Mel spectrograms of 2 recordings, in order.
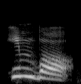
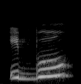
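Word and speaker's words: hibou: Himbo. Not himbo. I told also in the class when I explained. In French, if your word is beginning with letter H, then H will be silent. Ibu.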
